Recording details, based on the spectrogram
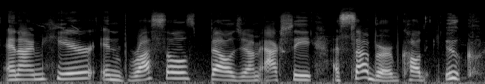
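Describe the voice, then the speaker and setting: An American woman teaching about chakras, talking casually to camera outdoors in a park, gentle and upbeat. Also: fairly high pitch, a little slow, clean tone. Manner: gentle, upbeat, laughs often. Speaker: chakra teacher, channel host.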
